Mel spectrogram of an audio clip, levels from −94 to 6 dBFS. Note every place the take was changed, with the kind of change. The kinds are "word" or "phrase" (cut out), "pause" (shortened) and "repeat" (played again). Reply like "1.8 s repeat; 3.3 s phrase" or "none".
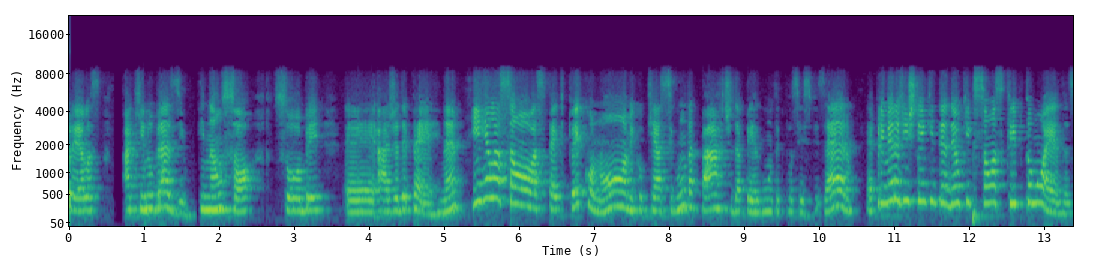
1.6 s pause; 5.3 s pause; 10.5 s pause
